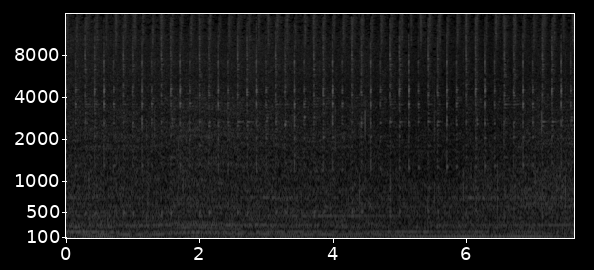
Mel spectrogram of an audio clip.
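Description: Footsteps scuff slowly on pavement.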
